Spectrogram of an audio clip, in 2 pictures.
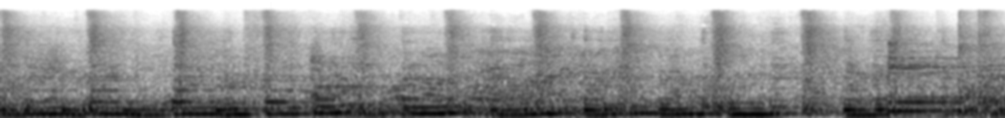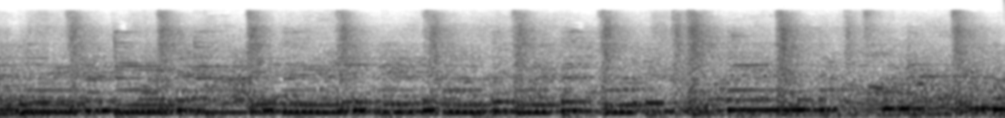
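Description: Live band playing an instrumental passage: guitar lines over a drum kit keeping a steady beat on the cymbals.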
